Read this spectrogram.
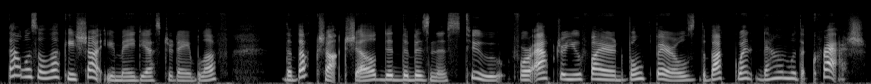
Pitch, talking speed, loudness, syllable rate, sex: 235 Hz, 200 wpm, -23 LUFS, 4.9 syllables/s, female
